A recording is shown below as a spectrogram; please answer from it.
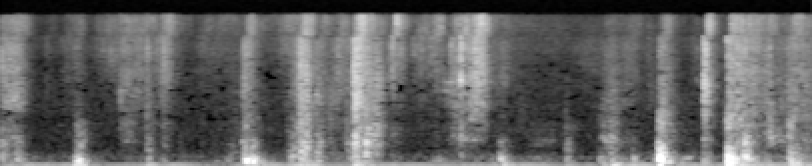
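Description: Faint, scattered rustles and soft taps of paper and cellophane-wrapped paper packs being handled and sorted, over a low steady hum.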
